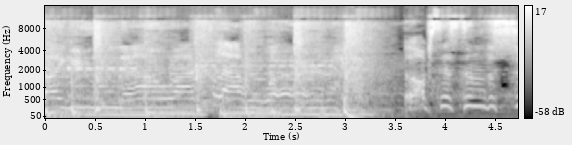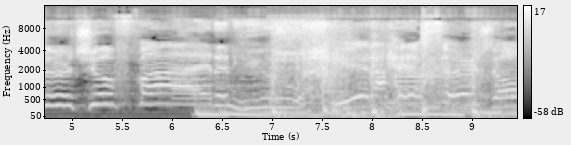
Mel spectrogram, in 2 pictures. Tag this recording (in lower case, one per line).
exciting music
music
